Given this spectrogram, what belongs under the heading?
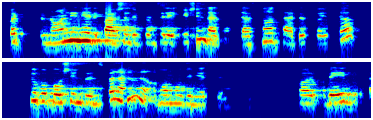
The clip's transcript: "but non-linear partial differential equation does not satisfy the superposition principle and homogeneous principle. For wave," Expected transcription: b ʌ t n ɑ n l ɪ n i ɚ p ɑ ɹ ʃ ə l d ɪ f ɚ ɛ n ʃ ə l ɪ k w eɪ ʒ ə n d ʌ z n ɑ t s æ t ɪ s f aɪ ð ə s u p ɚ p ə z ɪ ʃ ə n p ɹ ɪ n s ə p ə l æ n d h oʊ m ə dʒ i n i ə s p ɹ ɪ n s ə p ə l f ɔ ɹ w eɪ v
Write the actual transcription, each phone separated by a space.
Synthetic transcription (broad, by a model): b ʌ t n ɑ n l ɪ n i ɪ p ɑ ɹ ʃ ə l d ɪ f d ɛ n s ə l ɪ k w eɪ ʃ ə n d ʌ z n ɑ t s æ t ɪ s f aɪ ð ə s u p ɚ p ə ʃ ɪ ə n p ɹ ɪ n s ə p ə l æ n d h oʊ m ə dʒ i n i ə s p ɹ ɪ n s ə p ə l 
